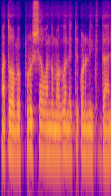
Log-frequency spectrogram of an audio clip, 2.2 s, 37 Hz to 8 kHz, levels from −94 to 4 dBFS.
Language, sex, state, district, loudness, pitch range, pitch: Kannada, male, Karnataka, Koppal, -19 LUFS, 115-125 Hz, 120 Hz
